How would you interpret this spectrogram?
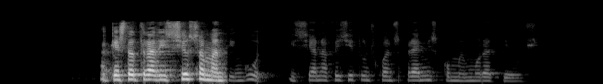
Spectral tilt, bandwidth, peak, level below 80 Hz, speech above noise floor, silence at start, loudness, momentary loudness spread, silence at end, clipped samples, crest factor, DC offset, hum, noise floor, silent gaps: -4 dB/octave; 8.2 kHz; -2 dBFS; -64 dBFS; 66 dB; 1 s; -17 LUFS; 26 LU; 1.15 s; under 0.1%; 22 dB; under 0.1%; none; -87 dBFS; none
